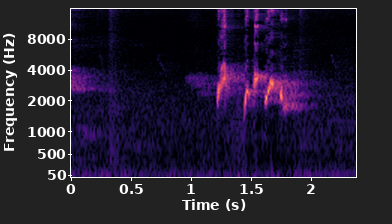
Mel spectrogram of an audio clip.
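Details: Red-whiskered bulbul delivering one phrase of the popular phat kuay tiao or mae bot song: a faint whistle, then four or five loud, fluid whistled notes in quick succession.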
